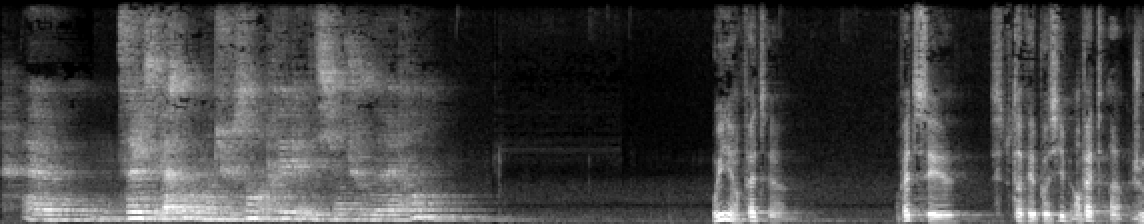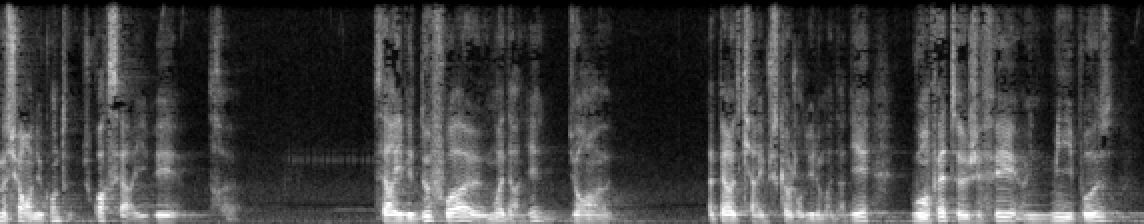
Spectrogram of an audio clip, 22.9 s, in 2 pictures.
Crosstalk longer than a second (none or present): none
